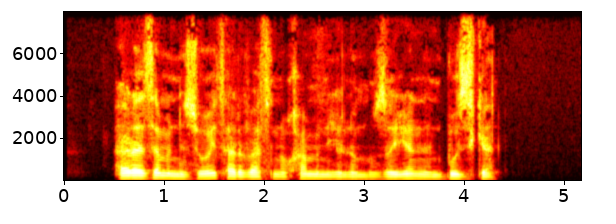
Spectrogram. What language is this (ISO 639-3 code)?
kab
